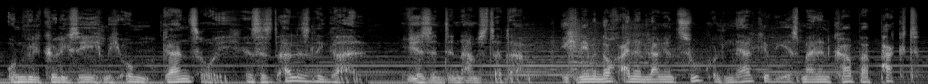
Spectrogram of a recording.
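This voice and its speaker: A man's voice: mid-range voice, lightly acted. Introspective male sleuth over music, played by an actor. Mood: dazed, uneasy. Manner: reflective, intimate storytelling. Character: troubled male American amateur sleuth, introspective, driven, restless. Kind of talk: radio drama acting with first-person narration.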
